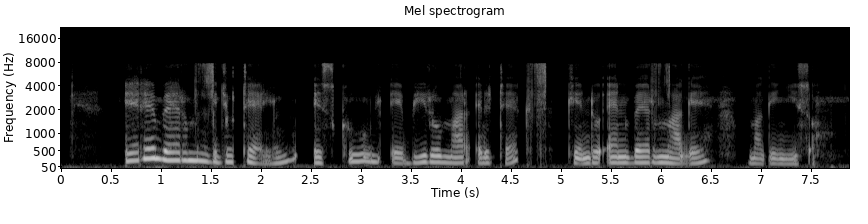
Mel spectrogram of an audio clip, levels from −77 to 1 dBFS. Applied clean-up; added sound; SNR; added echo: neural diffusion model UNIVERSE++.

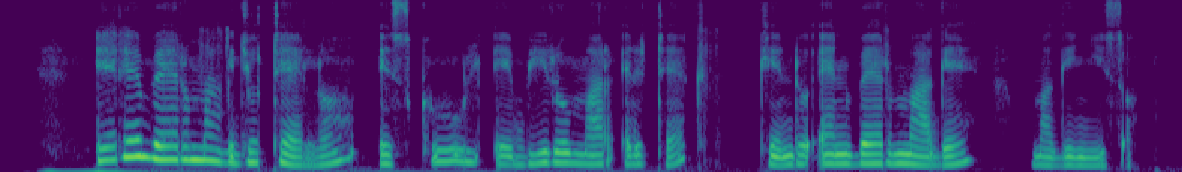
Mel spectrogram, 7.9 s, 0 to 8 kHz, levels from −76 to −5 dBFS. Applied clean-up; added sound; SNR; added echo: neural mask model DeepFilterNet 3.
